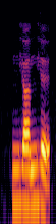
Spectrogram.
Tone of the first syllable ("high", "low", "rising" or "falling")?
high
